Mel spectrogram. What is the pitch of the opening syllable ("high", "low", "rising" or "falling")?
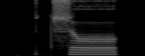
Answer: high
